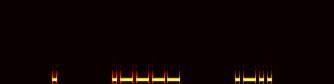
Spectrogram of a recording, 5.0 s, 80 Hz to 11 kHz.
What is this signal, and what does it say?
Morse code, heard as a keyed tone, about 20 wpm, spaced as for 8 wpm, 700 Hz. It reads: E1L
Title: 081 Lesson 14e - Number 2 - Three Characters 20wpm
